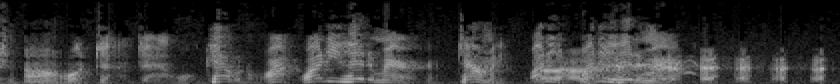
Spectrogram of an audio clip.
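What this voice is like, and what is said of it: Imitates another person's voice. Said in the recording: “my Sean Hannity impression”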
